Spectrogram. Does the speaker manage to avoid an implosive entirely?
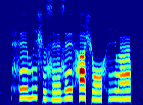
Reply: yes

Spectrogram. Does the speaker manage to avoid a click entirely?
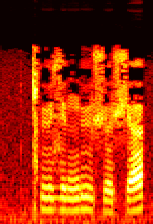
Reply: no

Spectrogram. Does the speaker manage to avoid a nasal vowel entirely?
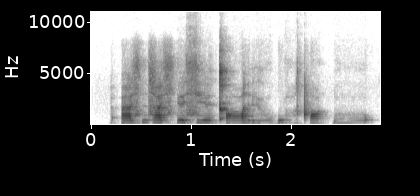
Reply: yes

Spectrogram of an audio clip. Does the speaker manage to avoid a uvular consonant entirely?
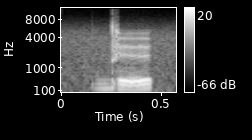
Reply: yes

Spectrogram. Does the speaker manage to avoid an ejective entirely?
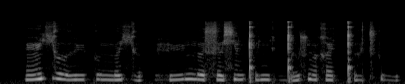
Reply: no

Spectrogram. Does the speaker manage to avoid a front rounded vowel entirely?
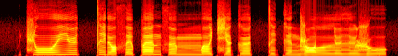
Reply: no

